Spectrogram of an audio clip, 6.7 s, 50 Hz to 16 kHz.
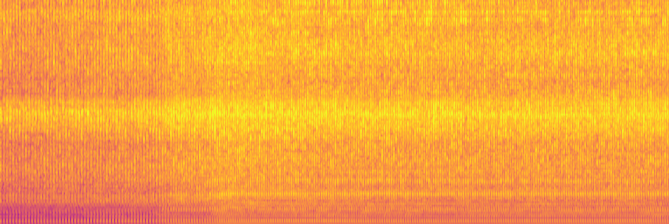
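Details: Brand-new Saito FA-100T twin model engine on test stand during break-in run: steady buzzing drone rises smoothly after a couple of seconds, then holds even with no sag or misfire; running perfectly, normal.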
